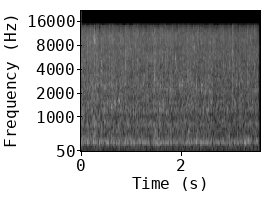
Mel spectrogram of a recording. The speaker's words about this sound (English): I couldn't find a sound effect for trash, so I had to find a toilet flushing to represent this next person.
